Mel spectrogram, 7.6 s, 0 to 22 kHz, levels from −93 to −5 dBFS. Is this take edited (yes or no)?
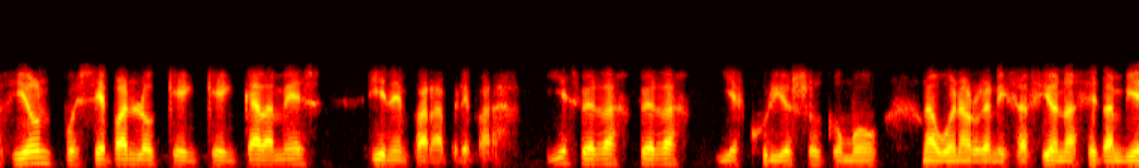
yes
